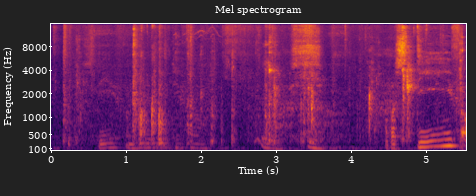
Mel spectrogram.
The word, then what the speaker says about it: Steve: Aber Steve ausgesprochen.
